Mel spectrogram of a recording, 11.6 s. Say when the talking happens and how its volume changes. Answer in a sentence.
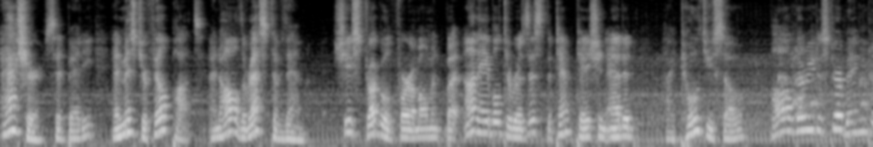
The talking can be heard from 0.0 to 11.5 s, at a steady volume.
